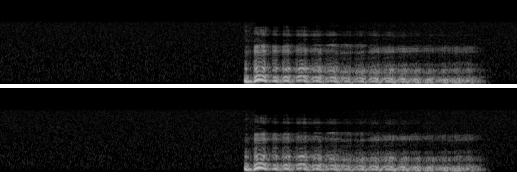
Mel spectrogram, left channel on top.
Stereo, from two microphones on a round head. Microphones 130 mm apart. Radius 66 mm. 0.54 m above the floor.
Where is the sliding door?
No sliding door in this recording.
